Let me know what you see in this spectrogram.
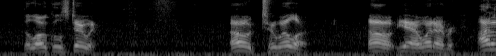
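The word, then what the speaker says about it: Tooele: The name pronounced Tilla derives from the name of a goshoot chief.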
